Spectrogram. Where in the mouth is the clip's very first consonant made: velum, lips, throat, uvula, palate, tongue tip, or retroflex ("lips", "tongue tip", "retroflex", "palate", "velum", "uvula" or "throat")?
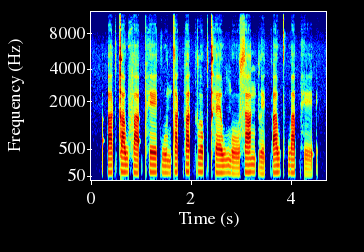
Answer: throat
